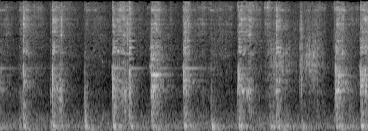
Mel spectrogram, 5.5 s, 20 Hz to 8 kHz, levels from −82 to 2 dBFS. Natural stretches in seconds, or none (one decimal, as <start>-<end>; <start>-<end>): 0.0-5.5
